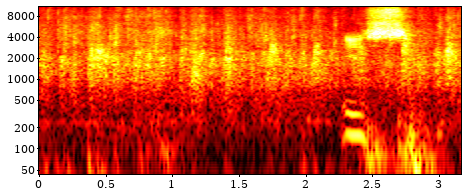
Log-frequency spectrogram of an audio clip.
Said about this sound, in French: Il faut qu'on applaudisse encore pour cette équipe de louanges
